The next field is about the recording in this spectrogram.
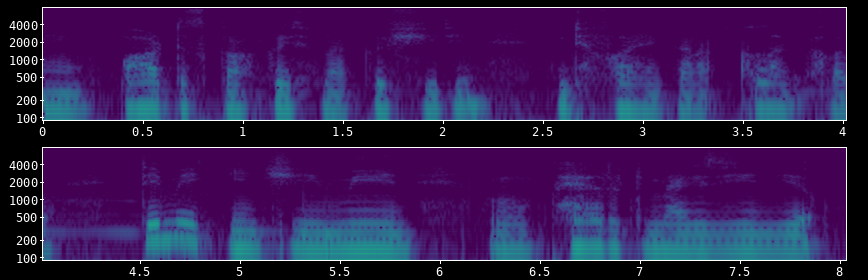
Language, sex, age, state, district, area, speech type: Kashmiri, male, 30-45, Jammu and Kashmir, Srinagar, urban, spontaneous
